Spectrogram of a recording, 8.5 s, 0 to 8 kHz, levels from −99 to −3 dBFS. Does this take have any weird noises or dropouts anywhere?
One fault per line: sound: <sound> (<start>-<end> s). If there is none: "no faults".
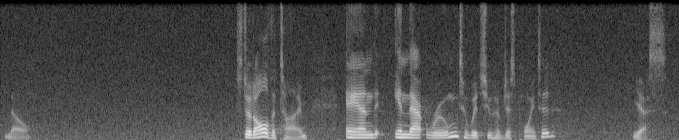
no faults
